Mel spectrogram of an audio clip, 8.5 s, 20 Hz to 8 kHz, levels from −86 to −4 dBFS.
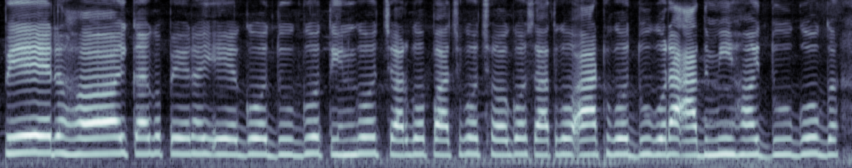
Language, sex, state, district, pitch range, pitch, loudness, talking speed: Bajjika, female, Bihar, Vaishali, 265-280 Hz, 275 Hz, -16 LUFS, 140 wpm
